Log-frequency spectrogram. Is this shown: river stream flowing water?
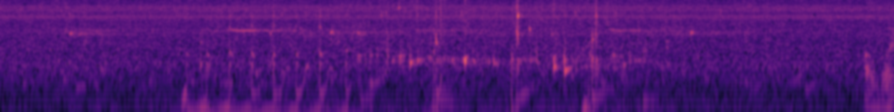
yes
